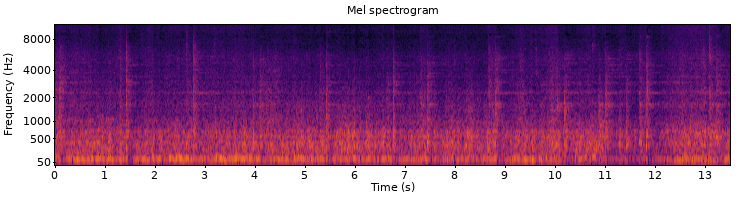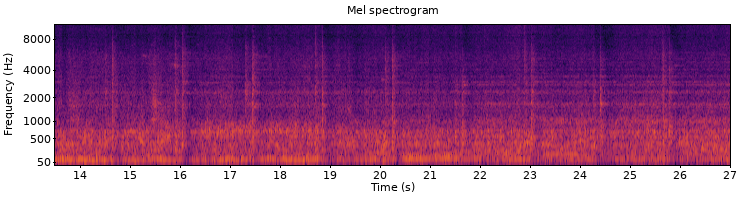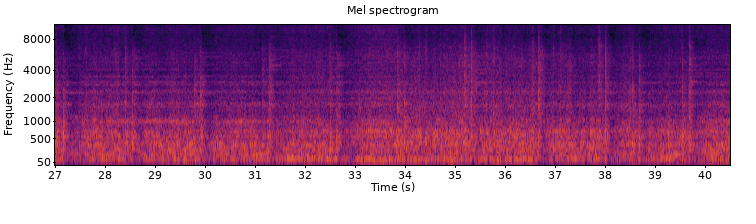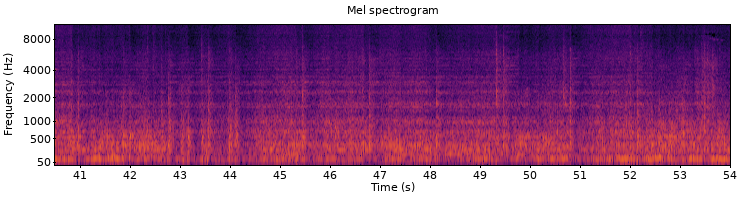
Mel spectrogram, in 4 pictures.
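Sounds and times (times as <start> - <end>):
train rumble and hum: 0.0 - 54.0
wheels clicking over rail joints: 1.1 - 12.1, 12.9 - 24.7, 25.4 - 28.9, 29.7 - 30.3, 32.4 - 32.9, 33.8 - 40.0.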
